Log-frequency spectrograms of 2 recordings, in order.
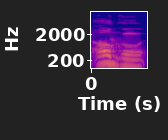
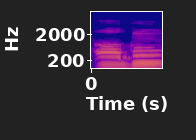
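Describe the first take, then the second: First: The name is said with an anglicized pronunciation. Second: The name is said with a Nigerian pronunciation. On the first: The speaker calls it wrong. "I didn't say" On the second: The speaker calls it right. "I said Ogun because that guy's Nigerian"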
